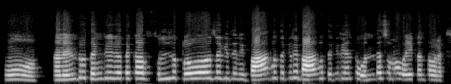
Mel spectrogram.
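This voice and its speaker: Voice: high voice, fairly even intonation, racing, fairly bright tone, no room sound. A performer with a North Karnataka Kannada accent voicing a smug, swaggering cheating husband in a cartoon comedy. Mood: scornful. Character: smug cheating husband, rich village man.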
